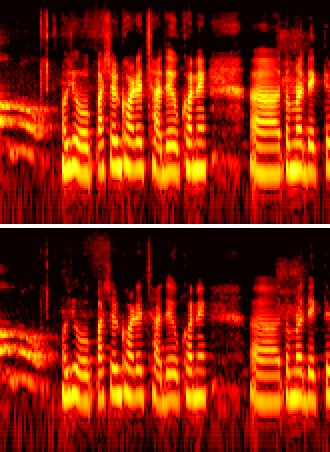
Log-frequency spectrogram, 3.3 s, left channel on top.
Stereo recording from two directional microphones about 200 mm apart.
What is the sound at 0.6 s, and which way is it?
Speech, 5° left (ahead or behind).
